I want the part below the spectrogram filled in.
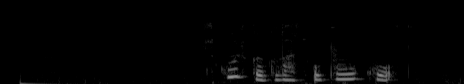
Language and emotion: Russian, sad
